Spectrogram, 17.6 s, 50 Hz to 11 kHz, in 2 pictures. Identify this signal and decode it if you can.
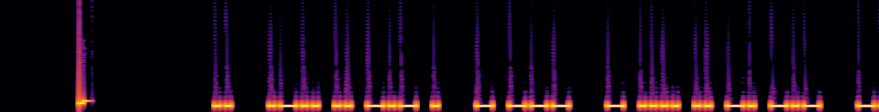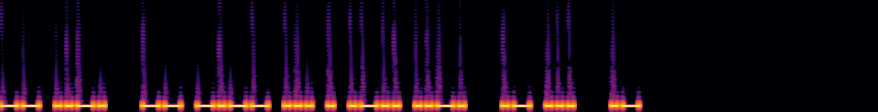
Morse code, heard as a keyed tone, about 22 wpm, 700 Hz. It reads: I LIKE TO THINK OF MYSELF AS A
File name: practice / 22wpm / Sets of 8 Words - 22wpm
